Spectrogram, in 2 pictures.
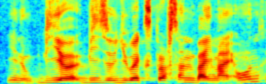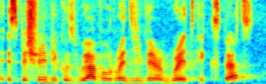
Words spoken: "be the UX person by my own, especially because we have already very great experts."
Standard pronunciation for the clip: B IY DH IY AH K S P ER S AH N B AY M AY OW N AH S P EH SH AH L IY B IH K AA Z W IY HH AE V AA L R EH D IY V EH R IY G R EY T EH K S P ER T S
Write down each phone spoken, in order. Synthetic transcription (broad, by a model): B IY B IY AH K S P ER S AH N B AY M AY OW N AH S P EH SH AH L IY B IH K AA Z W IY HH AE V AA L R EH D IY V EH R IY G R EY T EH K S P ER T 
